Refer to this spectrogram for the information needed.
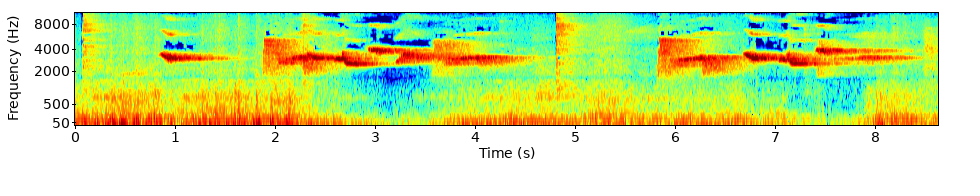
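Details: Nest-raised oriental magpie-robin from Dak Lak, five seasons old, with a pure wild voice for stimulating or trapping birds. Rapid series of stepped whistled notes and slurs in two bursts, divided by a short pause.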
